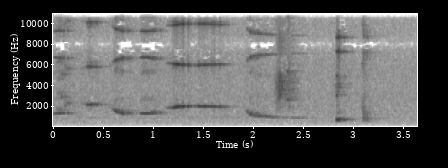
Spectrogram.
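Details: Pet African grey parrot at home, which mimics many sounds: a soft series of gliding whistles, some rising and some falling, followed by a few faint clicks.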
